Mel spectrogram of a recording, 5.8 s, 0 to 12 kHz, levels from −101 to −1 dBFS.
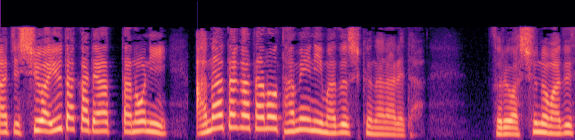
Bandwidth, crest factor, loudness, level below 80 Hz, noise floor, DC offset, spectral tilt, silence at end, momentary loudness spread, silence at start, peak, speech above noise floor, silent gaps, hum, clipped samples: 6.2 kHz; 18 dB; -17 LUFS; -68 dBFS; -60 dBFS; under 0.1%; -5.5 dB/octave; 0 s; 8 LU; 0 s; 0 dBFS; 43 dB; none; none; under 0.1%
